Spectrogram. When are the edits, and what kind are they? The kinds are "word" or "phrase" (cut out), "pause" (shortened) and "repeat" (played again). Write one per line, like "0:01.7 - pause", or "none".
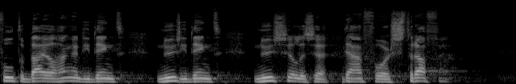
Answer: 0:01.8 - repeat
0:03.4 - word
